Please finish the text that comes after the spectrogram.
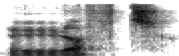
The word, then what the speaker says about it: luft: The vowel sound U lowers down to O, as in luft, sukker, and dum.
